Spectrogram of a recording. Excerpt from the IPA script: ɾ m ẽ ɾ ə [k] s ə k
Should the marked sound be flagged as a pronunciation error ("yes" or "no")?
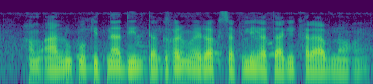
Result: yes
